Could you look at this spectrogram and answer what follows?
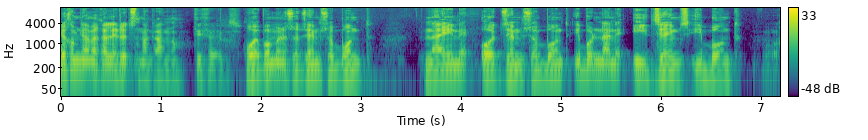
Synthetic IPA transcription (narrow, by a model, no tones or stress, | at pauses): e̞xo̞mɲɐme̞ɣɐlieɾo̞t̪isinɐkɐno̞t̪iθeliso̞e̞po̞me̞no̞so̞d͡ze̞jmso̞bo̞nd̪ | nɐine̞o̞d͡zejmsobo̞nd̪ibo̞ɾinɐine̞id͡zejmsibo̞nd̪̥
